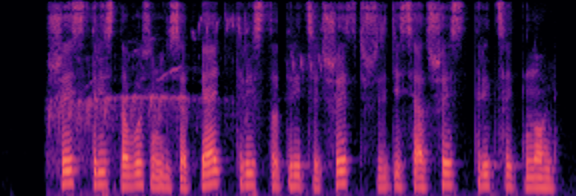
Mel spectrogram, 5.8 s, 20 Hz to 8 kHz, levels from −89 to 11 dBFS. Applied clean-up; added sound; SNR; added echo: neural mask model RNNoise.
